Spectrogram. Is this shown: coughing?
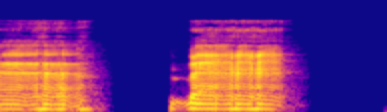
no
